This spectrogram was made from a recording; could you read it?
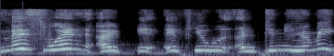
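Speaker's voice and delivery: shouting. Playing a character calling out to a distant person: yelling in character. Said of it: "I'm going to yell".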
